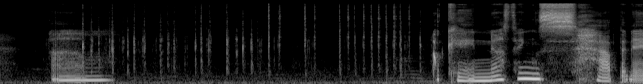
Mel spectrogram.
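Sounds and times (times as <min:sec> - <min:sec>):
computer keyboard typing: 0:00.4 - 0:04.5
speech: 0:04.6 - 0:06.4.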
